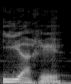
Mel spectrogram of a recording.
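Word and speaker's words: יָרֵא: Para entendermos a natureza deste temor reverente, podemos olhar para a palavra hebraica Yare, se pronuncia Iaré. Iaré é uma palavra complexa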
